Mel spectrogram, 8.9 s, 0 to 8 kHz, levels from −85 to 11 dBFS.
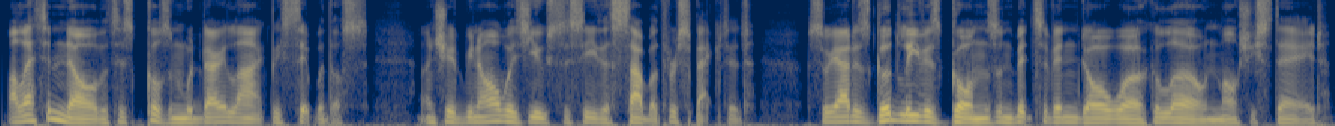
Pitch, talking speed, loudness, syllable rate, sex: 105 Hz, 275 wpm, -19 LUFS, 6.7 syllables/s, male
